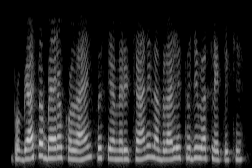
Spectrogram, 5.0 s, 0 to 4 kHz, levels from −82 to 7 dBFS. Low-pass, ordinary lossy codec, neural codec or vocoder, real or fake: 3.6 kHz; none; codec, 24 kHz, 1 kbps, SNAC; fake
